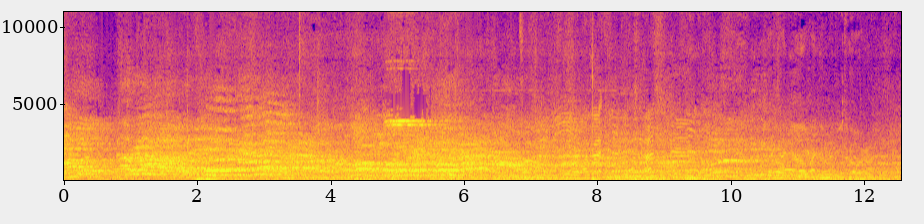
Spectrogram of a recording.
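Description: Wrestlers' shoes squeak on a mat.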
